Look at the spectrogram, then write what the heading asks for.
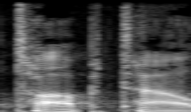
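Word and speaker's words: Toptal: heard of toptw and it's spelled t o p t top tal like I in top talent uh I had a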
